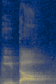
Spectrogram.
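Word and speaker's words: eta: इसको प्रोनाउंस करते हैं एज ईटा, ईटीए, ईटा।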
